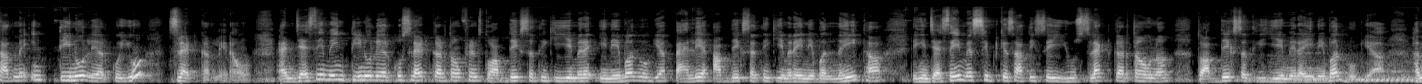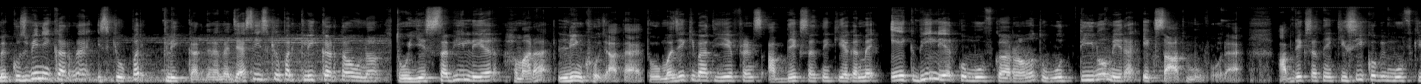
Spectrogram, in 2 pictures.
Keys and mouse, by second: 9.0 click, 23.3-28.4 drag.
